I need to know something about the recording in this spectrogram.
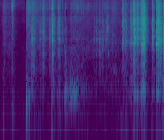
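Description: Kraft card box being handled and its lid lifted open: faint, irregular scraping and rustling of cardboard with a few soft taps.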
